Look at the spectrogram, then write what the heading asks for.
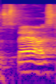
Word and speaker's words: SPAS: of this and the name of it so spazz 12 that's spelled with an s-s-p-a-s initially stood for special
